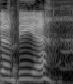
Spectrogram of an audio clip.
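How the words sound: It is said in a Southern American accent. "Just give it the good southern"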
